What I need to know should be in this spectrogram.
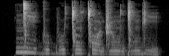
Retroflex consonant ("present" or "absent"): present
